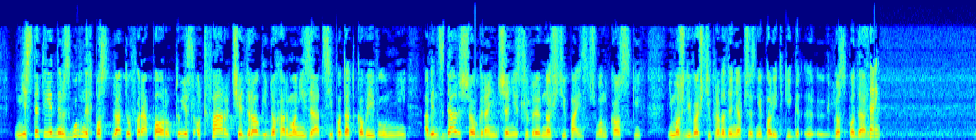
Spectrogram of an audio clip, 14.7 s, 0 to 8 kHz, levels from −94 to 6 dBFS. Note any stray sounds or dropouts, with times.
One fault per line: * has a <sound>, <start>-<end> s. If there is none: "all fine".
all fine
